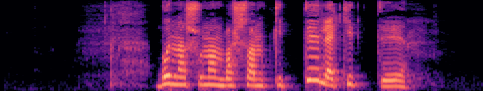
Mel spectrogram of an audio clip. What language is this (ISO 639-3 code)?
bak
